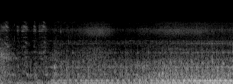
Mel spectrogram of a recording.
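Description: Suzuki Burgman scooter engine idling, a steady low hum that sets in about half a second in and slowly grows louder.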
